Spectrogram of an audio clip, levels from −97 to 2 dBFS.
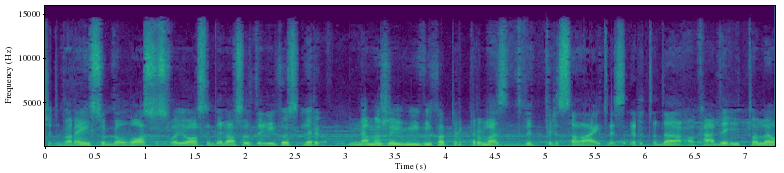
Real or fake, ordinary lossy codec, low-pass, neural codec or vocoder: fake; AAC, 48 kbps; 14.4 kHz; codec, 32 kHz, 1.9 kbps, SNAC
